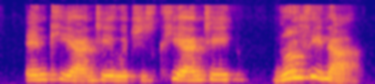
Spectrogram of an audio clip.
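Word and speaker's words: Rùfina: keti which is kti rufina not rufino which is a producer rufina and they actually on the labels put a little accent so you'll make sure and pronounce it that way this is um Northwest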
